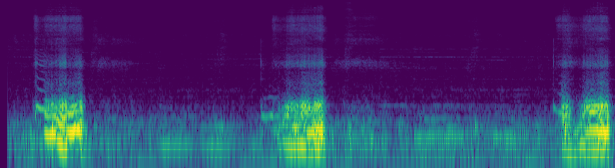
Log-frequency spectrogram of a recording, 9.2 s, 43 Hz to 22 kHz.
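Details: Loud, rattling snores, about 16 a minute, with soft breathing between, from a sleeping dachshund; snoring.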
